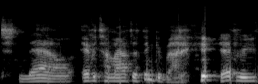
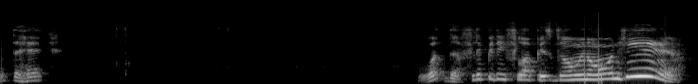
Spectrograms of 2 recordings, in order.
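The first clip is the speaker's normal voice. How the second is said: high, swooping, bouncy comic delivery; 7 semitones higher than usual. Reacting while looking up a website: Tony Baker voice. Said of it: "In my Tony Baker voice".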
